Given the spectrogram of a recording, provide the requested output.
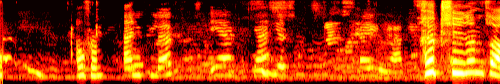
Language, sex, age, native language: Icelandic, other, 10, Icelandic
